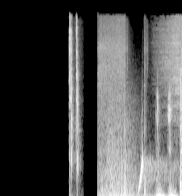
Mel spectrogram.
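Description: Cartoon pop sound effects for an animated intro: two quick pops just before the one-second mark, then a hissing rush with a short upward bloop near the end.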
